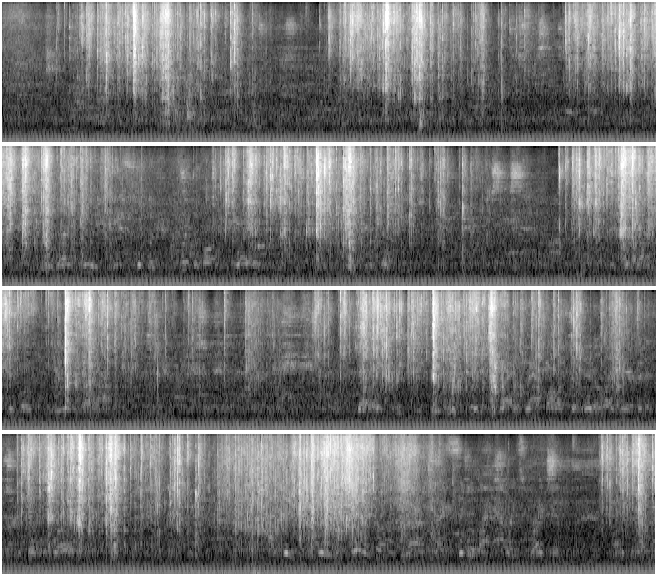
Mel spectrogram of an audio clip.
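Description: Foil baseball card pack wrappers being torn open and crinkled by hand, in repeated bursts of crackling every few seconds, over a steady low hum.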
